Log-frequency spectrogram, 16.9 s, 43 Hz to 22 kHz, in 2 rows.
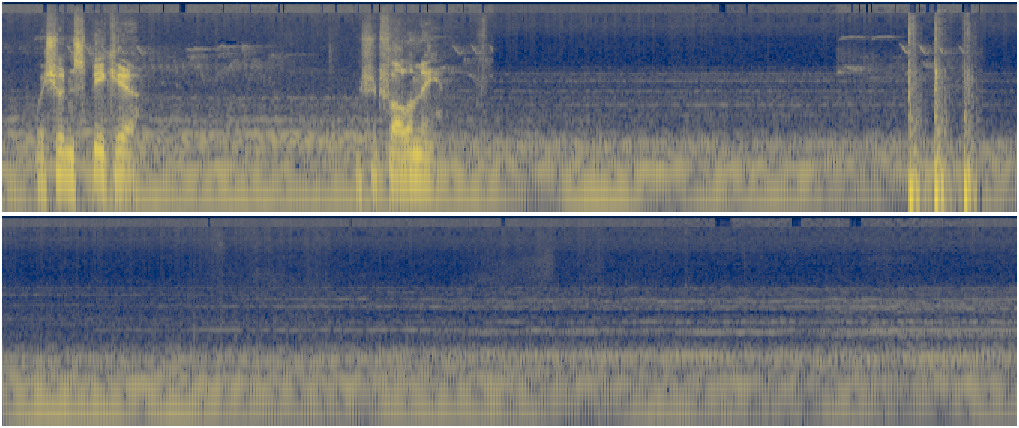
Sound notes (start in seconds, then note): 7.5 knuckles rapping; 10.7 gentle ominous music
